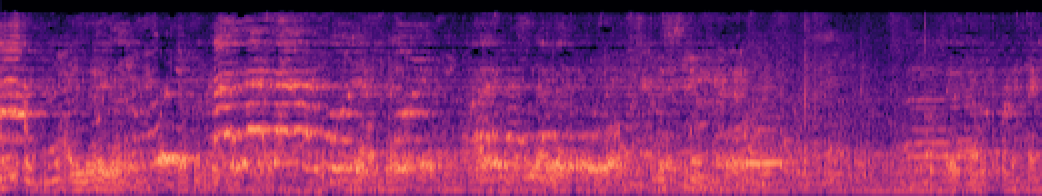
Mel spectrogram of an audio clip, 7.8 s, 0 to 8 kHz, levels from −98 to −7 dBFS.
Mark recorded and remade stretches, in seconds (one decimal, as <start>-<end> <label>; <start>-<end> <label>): 0.0-5.6 remade; 5.6-7.1 recorded; 7.1-7.8 remade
